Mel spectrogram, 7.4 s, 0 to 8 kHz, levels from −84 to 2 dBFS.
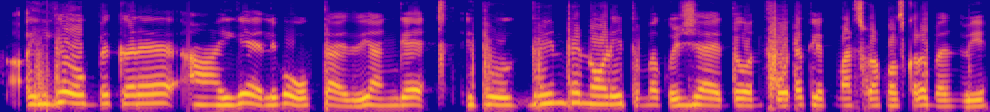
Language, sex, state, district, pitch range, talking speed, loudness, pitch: Kannada, female, Karnataka, Shimoga, 185-230 Hz, 170 wpm, -13 LUFS, 200 Hz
